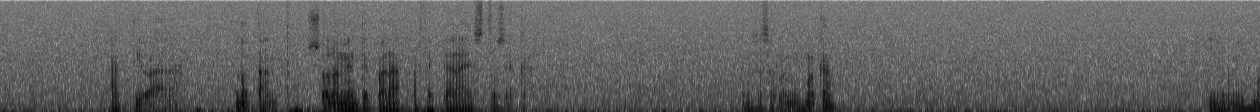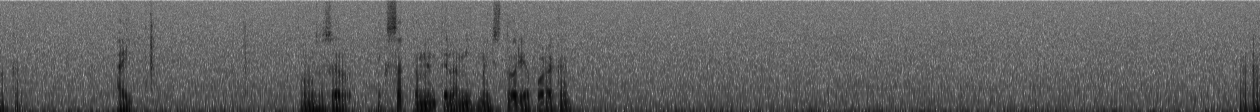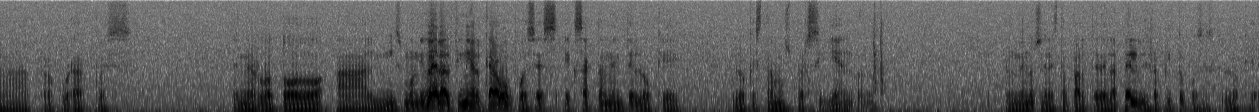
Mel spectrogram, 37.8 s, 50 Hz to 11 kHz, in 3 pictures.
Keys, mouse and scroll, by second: 0.9-1.9 drag, 1.9-2.4 scroll up 1, 2.6-3.5 scroll up 2, 7.5 right click, 8.5-10.9 drag, 11.7 right click, 12.3-13.7 drag, 14.3 shift+middle click, 16.2 right click, 17.0-20.3 drag, 21.4 right click, 21.9-23.9 drag, 24.8 right click, 25.3-27.4 drag, 27.7 right click, 28.5-29.7 drag, 30.1 right click, 30.7-32.5 drag, 32.9 right click, 34.1 o, 34.6-36.7 drag.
